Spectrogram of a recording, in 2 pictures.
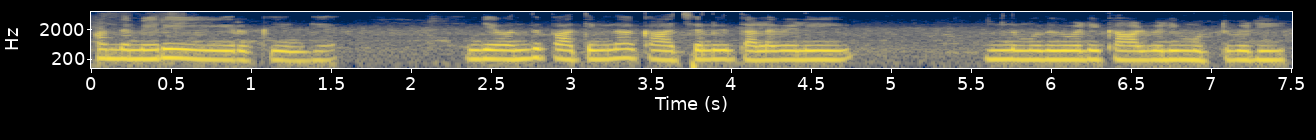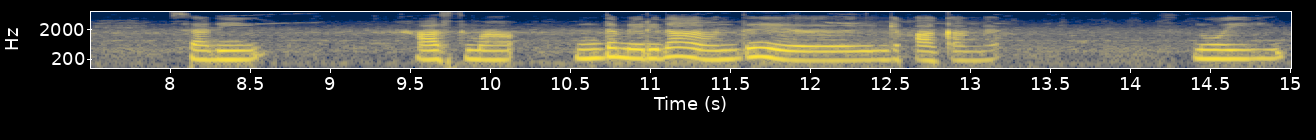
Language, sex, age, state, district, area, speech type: Tamil, female, 18-30, Tamil Nadu, Thoothukudi, urban, spontaneous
